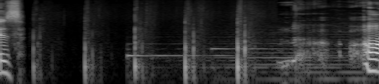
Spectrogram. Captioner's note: walking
